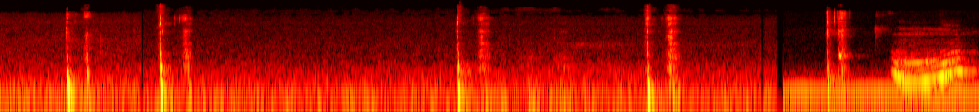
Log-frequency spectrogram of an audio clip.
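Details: Puppy hiccups: five sharp, brief hiccup sounds at irregular intervals, some with a quick double click, then a short high whimper.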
